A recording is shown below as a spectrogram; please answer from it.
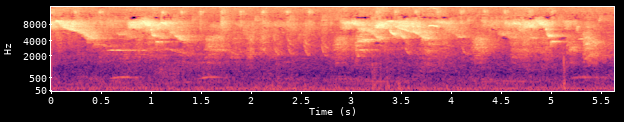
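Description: Several blue-black grassquits call at once in a dense, high, buzzy chatter of overlapping chirps and short trills. A few soft low whistles sound faintly underneath.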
